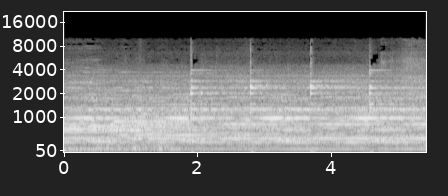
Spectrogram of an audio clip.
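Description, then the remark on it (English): A loud 10-minute warning whistle blows steadily for several seconds without a break, while faint, evenly spaced clicks tick along underneath about once a second. “There's the 10-minute warning whistle, after which the area is cleared of guests.”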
